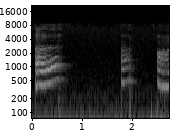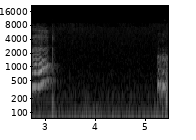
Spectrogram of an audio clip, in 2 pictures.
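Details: Loud cat and kitten meowing: three clear, rich-toned meows with short gaps between them, the last one longer and drawn out, followed by a fourth call starting at the very end over faint background hum.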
